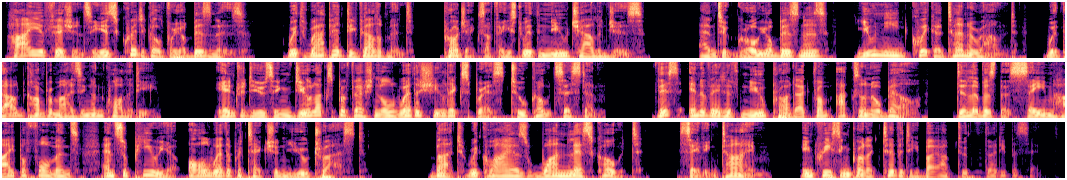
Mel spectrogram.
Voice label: Asian English Corporate VO Only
